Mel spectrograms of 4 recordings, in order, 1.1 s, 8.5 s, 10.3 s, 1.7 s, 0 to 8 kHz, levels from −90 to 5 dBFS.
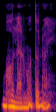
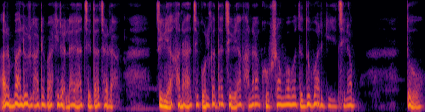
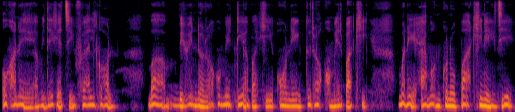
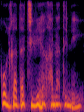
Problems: background sounds at intervals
